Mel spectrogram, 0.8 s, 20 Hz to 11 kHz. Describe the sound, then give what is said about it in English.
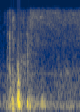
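The electric window motor of a 2007 Ford Fiesta 5-door Z-Tech gives a short, quiet whirring hum lasting under a second, peaking early and fading away. “That's the sound of my automated car window on my 2007 Ford Fiesta 5-door Z-Tech.”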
